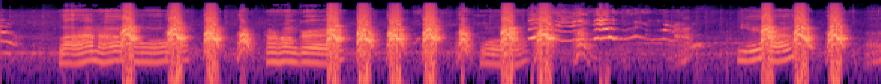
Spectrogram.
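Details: A hungry female pet dog giving quick runs of sharp barks, about two a second, mixed with higher whining, wavering cries, while a woman coos "aw" and talks over much of it.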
